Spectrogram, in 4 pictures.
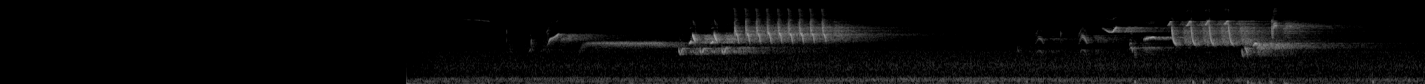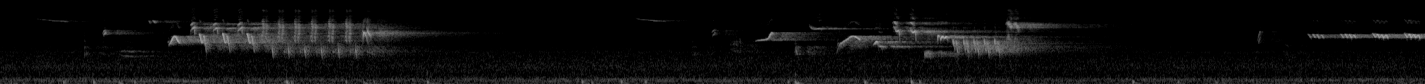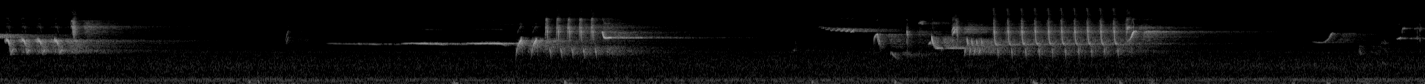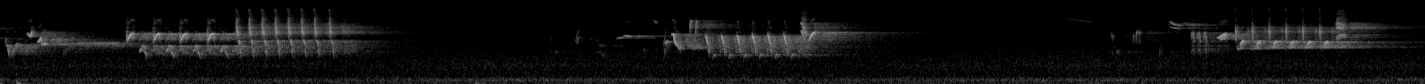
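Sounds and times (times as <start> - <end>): songbird whistling with trills: 10.4 - 13.2, 14.8 - 18.4, 21.8 - 25.0, 27.4 - 29.6, 31.8 - 36.0, 36.7 - 40.4, 41.7 - 46.4, 54.4 - 56.7.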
